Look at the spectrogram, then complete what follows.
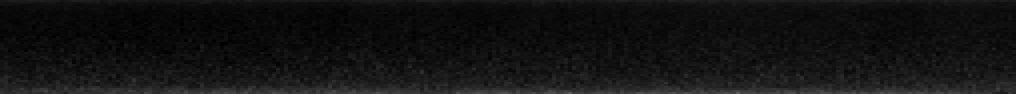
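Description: Steady, even hiss of outdoor background noise with no distinct sounds in it.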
